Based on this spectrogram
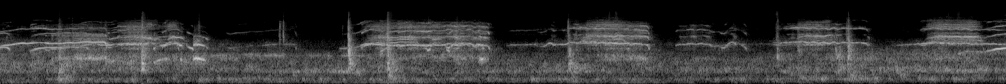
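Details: Peregrine falcon chicks begging as their father feeds them at the 367 Collins Street nest, Melbourne, Australia, 30 October 2021. Harsh, high, harmonic screeching bursts come in clusters every second or two over a steady low hum.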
